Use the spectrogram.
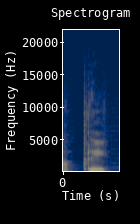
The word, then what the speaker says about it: พริก: กิจ จะ สังเกต ว่า คุณ ครู จะ อ่าน ตัว พ. พาน และ ตัว เรือ ออก เสียง พร้อม กัน นะ คำ นี้ จึง อ่าน ว่า พริก ส่วน คำ ว่า กรอง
